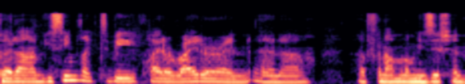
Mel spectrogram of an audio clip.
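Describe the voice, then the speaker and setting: Her pitch very deep and low, a woman speaks at a moderate pace in a dark, mellow, somewhat breathy tone with fairly even intonation. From Somalia. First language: not English. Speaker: writer. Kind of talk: radio discussion. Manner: hesitant, many fillers.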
